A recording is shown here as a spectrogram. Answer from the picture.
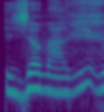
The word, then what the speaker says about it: Jean-Marie: I never get to hear my name pronounced properly, so I appreciate you for that. Oh, you and will. I purposely say Jean Marie because I'm not going to sit for 20 minutes explaining to someone how to say it properly.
